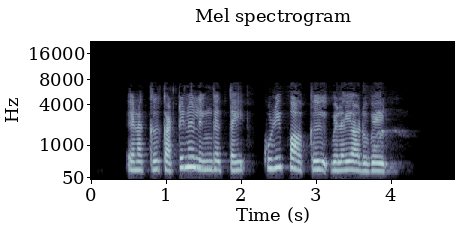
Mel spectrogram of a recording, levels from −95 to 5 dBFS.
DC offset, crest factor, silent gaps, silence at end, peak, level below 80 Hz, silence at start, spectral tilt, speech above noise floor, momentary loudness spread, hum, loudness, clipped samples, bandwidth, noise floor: under 0.1%; 20 dB; none; 0.85 s; -2 dBFS; -74 dBFS; 0.5 s; -6 dB/octave; 54 dB; 8 LU; none; -21 LUFS; under 0.1%; 7.2 kHz; -75 dBFS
